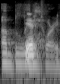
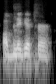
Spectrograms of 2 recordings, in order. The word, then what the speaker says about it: obligatory: And one thing about And pronunciation, yes, obligatory. Stress on the li. obligatory.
